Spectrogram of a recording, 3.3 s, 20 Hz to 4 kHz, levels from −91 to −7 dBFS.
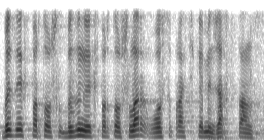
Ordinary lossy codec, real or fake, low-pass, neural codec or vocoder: none; real; 3.6 kHz; none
